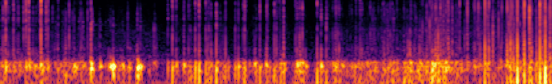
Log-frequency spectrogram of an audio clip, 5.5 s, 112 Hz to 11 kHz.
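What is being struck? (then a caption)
Perforated metal microphone grille. Long acrylic nails scratch and tap across the bare perforated metal mesh grille over the hollow head of a large studio USB microphone, picked up directly at high gain. The result is a dense, continuous stream of rapid scratchy taps and rustles with a heavy low-end thump around 180 Hz from handling noise and faint bright crackle on top.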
